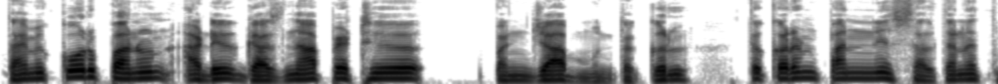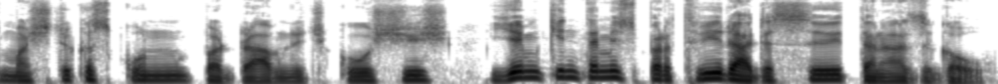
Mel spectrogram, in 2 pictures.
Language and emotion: Kashmiri, neutral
